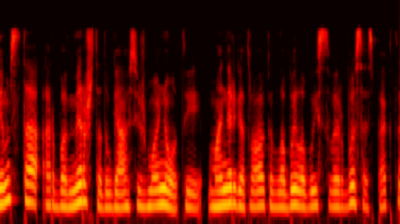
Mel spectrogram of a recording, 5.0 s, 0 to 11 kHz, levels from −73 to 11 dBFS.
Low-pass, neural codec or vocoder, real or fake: 7.2 kHz; none; real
